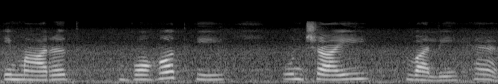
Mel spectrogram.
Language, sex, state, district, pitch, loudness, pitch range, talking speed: Hindi, female, Punjab, Fazilka, 225 Hz, -18 LUFS, 215-235 Hz, 70 wpm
